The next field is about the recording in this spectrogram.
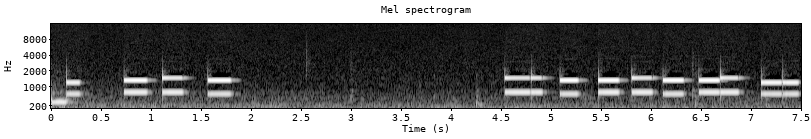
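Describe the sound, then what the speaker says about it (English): Keypad tones from a Grandstream GXV3275 desk phone, a short run of four clean touch-tone beeps, a pause, then a quicker string of about ten more, each crisp and evenly spaced over faint room hiss. "We can make a sample phone call here."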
